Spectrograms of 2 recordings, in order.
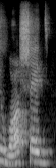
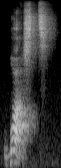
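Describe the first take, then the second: First: The ending adds an extra vowel before T. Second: The ending is just a T sound, no vowel. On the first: The speaker calls it wrong. "E nada de washed" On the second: The speaker calls it right. "só acrescento o som do T"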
